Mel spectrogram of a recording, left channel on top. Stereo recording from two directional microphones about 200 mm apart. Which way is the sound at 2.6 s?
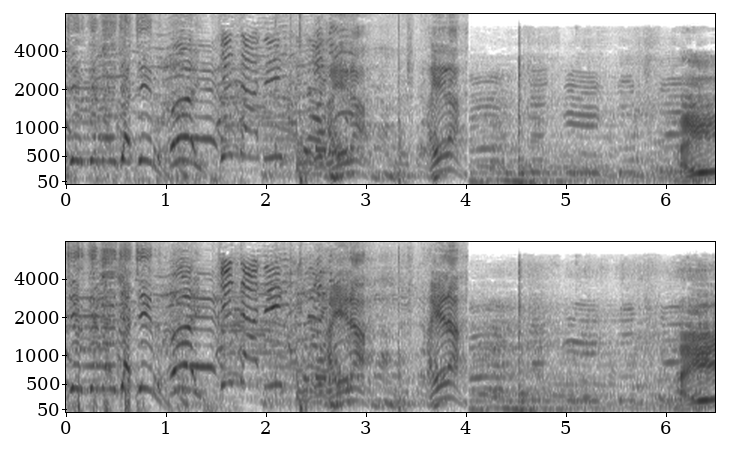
Centre (ahead or behind).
